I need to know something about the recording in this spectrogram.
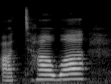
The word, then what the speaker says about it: Ottawa: as Ben pointed out you stressed at atawa the way the way we're pronouncing it is like how it's pronounced in English like like generally but there will be a different pronunciation from the indigenous language do you know what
